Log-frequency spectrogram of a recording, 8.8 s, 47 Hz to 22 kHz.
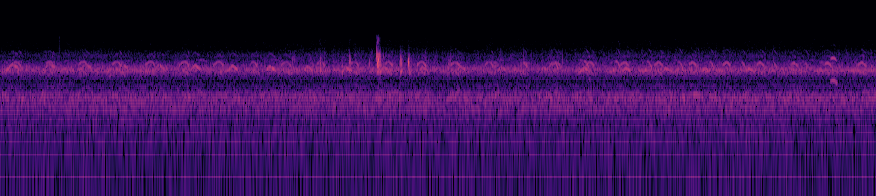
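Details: Ospreys at a San Francisco Bay nest, early morning on February 20, 2020, during a visit by an unknown female and courtship mantling by the resident bird: continuous looping, whistled chirps repeated rapidly over a constant mechanical hum, one sharp click midway.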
